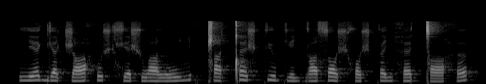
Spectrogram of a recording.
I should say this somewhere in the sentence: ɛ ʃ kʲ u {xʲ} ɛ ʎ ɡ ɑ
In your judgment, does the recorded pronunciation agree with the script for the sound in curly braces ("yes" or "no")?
no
